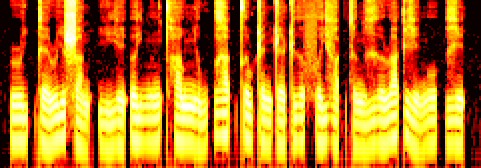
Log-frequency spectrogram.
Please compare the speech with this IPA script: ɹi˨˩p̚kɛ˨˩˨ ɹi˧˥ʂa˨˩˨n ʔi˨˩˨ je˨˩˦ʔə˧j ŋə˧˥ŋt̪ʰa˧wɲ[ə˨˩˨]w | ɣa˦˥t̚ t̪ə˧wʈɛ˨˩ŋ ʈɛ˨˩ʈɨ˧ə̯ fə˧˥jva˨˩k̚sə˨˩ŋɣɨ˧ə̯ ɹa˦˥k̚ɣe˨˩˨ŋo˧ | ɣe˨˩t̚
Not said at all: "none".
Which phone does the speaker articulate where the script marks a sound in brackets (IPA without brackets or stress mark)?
ə˨˩˦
